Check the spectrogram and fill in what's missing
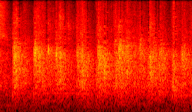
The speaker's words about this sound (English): Let somebody shout hallelujah. Hallelujah. Clap for Jesus.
